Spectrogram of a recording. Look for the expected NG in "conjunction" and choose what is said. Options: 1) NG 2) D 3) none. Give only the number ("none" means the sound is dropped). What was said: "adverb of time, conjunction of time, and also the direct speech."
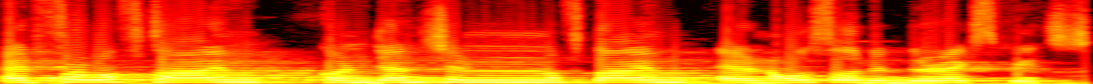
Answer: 1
